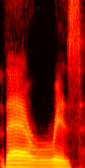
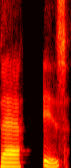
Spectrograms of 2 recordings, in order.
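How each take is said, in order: First: An r sound links the two words smoothly. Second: The two words are said without an r link. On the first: "it's a linking R" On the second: "Rather than"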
